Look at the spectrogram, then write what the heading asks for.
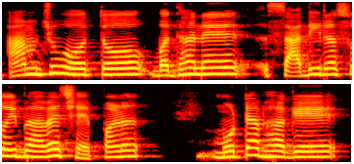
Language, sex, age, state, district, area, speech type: Gujarati, female, 45-60, Gujarat, Anand, urban, spontaneous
